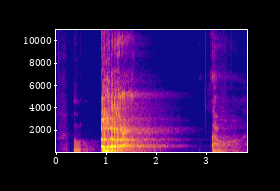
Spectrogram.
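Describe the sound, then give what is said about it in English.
A loud, rasping burp from a father who has just eaten sausage. It drags on for about two seconds and slowly fades, with a short grunt before it and another throaty burst at the end. “why do you eat sausage before you burp every time? So my breath smells like sausage when I burp.”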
